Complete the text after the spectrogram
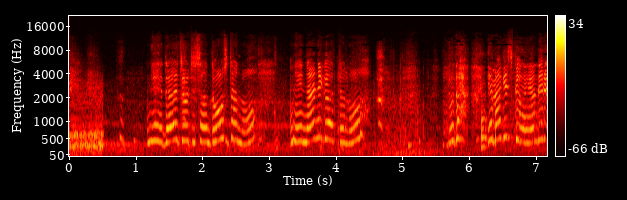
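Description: A young woman asks with worry and urgency, close by.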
